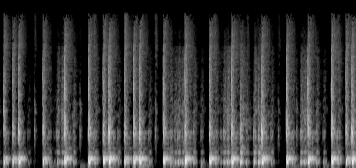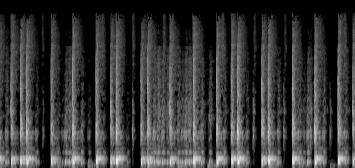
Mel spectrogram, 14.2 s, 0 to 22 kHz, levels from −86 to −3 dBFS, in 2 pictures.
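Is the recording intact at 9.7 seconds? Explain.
No. From 9.64 to 9.82 s the sound is cut by the noise suppressor: a speech-tuned suppressor judged this part of the music to be noise and pulled it down by up to about 13 dB, so the sound sinks for roughly 150 ms. This happens inside a wider problem, a noise suppressor applied to music. Throughout the clip, steady tones and tails are repeatedly attenuated by around 5 dB while attacks pass, giving an audible pumping, thinning quality around that moment too.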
